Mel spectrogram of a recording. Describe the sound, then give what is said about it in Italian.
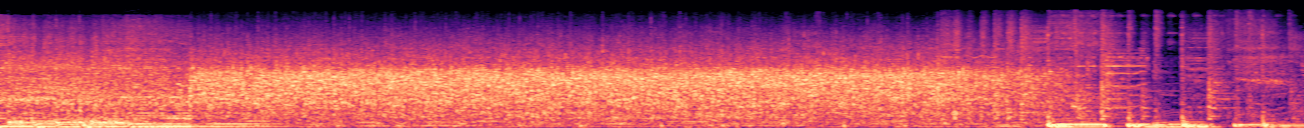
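Football supporters give sustained, dense applause, a loud continuous wash of clapping that runs steadily for over ten seconds before thinning and growing more uneven toward the end. “con un applauso che non è né per me né per voi, ma è quello che i tifosi di Pistoia hanno tributato a un grandissimo uomo del nostro sport”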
